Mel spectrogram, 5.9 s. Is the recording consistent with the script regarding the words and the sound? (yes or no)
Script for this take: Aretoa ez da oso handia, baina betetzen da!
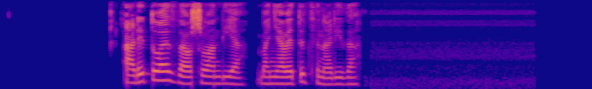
no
